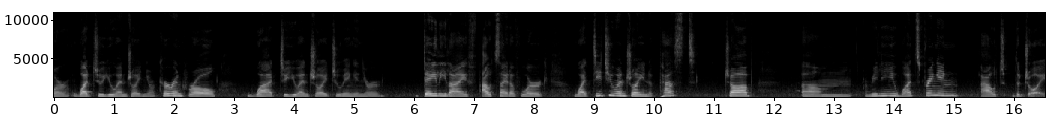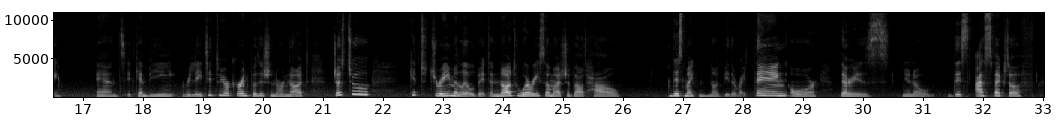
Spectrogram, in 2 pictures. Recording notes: Sorry about the creaking chair noises - I wont’ use it on the next recording!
